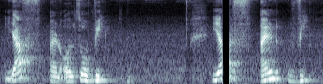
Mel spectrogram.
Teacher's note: when you pronounce the F or V, so your lower lip in contact with the upper teeth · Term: labiodental fricatives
